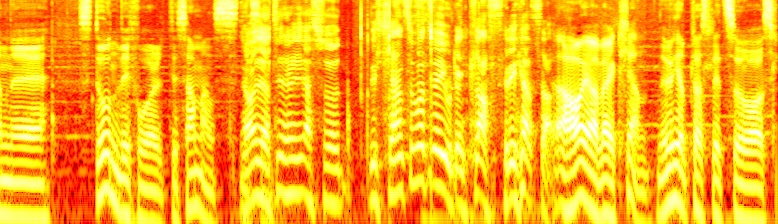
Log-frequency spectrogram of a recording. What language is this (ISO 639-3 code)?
swe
